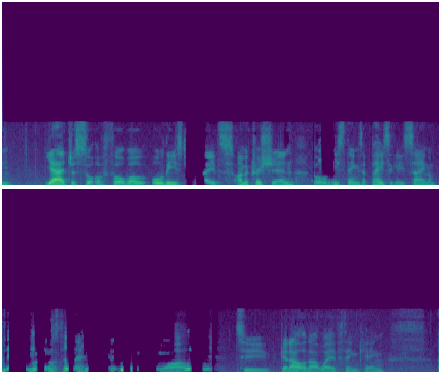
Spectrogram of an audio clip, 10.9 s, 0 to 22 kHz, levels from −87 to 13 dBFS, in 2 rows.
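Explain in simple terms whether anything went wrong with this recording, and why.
Yes, two linked problems show up. The first is the other side's voice leaking through: a second voice can be heard faintly from 2.26 to 2.76 s and from 3.63 to 4.0 s, then about as loud as the main talker from 5.44 to 8.1 s. It is likely the talker's loudspeaker being picked up again by the microphone. Unlike background chatter, it appears only in these bursts.

The second is speech suppressed in double talk, where the main voice drops while both sides talk at once. It nearly vanishes from 2.48 to 2.61 s, dips from 3.91 to 4.17 s, and cuts in and out from 5.53 to 7.84 s. The likely cause is the echo canceller turning down the main voice along with the echo. Unlike a dropped connection, this happens only when the second voice is present.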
